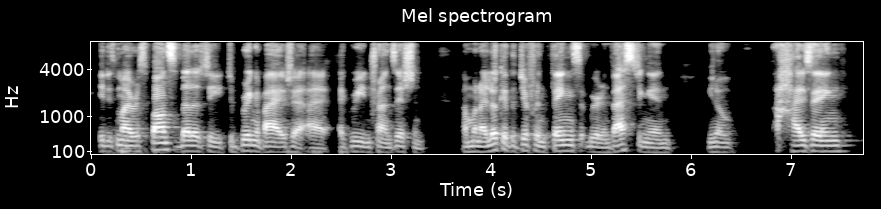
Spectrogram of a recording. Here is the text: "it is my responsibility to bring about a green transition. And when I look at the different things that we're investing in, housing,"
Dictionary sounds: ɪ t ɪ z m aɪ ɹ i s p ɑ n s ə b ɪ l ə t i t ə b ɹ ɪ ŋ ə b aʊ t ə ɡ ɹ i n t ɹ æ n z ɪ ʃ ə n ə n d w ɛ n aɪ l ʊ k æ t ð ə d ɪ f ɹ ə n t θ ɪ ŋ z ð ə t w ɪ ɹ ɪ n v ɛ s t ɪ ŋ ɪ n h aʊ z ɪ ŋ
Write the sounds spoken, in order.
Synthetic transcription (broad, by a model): ɪ t ɪ z m aɪ ɹ i s p ɑ n s ə b ɪ l ə t i t ə b ɹ ɪ ŋ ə b aʊ t ə ɡ ɹ i n t ɹ æ n z ɪ ʃ ə n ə n w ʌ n aɪ l ʊ k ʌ t ð ə d ɪ f ɹ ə n θ ɪ ŋ z ð ə t w ɪ ɹ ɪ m v ɛ s t ɪ ŋ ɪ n h aʊ z ɪ ŋ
